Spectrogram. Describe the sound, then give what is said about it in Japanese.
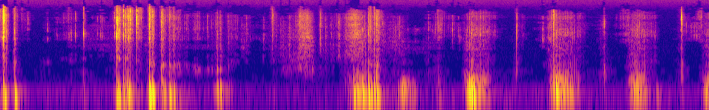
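Crisp, dry crunching of someone biting and chewing a small sesame rice cracker: many sharp, bursty crunches in an uneven rhythm that grows steadier as chewing continues, fairly faint overall, with no talking. “この収録中にね、あのせんべいを食べさせるっていう、ね、バカな試みですね。 小さなごませんべい、はい、どうでしょう。 いただきますね。 食べてみて。”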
